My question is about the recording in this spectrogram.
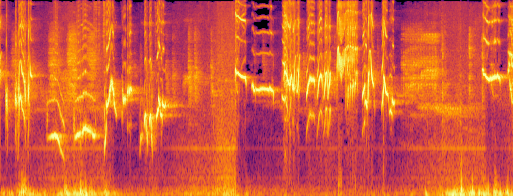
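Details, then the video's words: White-rumped shama in full song with tack calls and tail flicking, used to boost young or weak-spirited birds; varied whistled slurs, high squeaky notes and clicks, with some low rumbling noise. "Chòe lửa tạch liên tục.dùng Kích Chòe Lửa yếu lửa,kích bổi nhanh lên lửa hiệu quả,chòe lửa đập đuôi"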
